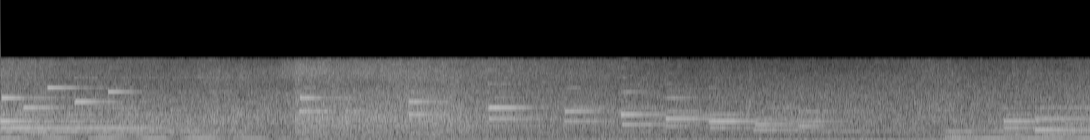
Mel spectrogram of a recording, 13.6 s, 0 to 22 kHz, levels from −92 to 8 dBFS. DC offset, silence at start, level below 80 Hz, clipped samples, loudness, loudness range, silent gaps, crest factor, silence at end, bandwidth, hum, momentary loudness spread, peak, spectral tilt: 0.7%; 0 s; -46 dBFS; under 0.1%; -27 LUFS; 5 LU; none; 16 dB; 0 s; 4 kHz; none; 9 LU; -10 dBFS; -3.5 dB/octave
